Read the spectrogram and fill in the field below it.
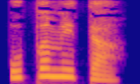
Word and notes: ಉಪಮಿತ: upamita

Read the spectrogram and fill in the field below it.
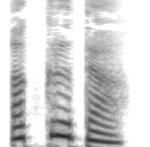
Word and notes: ಅಕೃತ: akřta

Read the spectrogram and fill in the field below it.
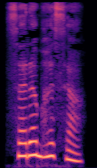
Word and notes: ಸರಭಸ: sarabhasa

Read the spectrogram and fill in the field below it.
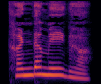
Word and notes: ಖಂಡಮೇಘ: khaṇḍa mēgha

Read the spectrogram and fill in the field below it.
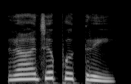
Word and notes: ರಾಜಪುತ್ರಿ: Kannada

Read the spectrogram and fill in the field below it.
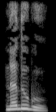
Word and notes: ನೀತಿಕೆ: Kannada

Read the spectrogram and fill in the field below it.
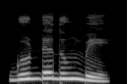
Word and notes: ಗುಡ್ಡದುಂಬೆ: kannada

